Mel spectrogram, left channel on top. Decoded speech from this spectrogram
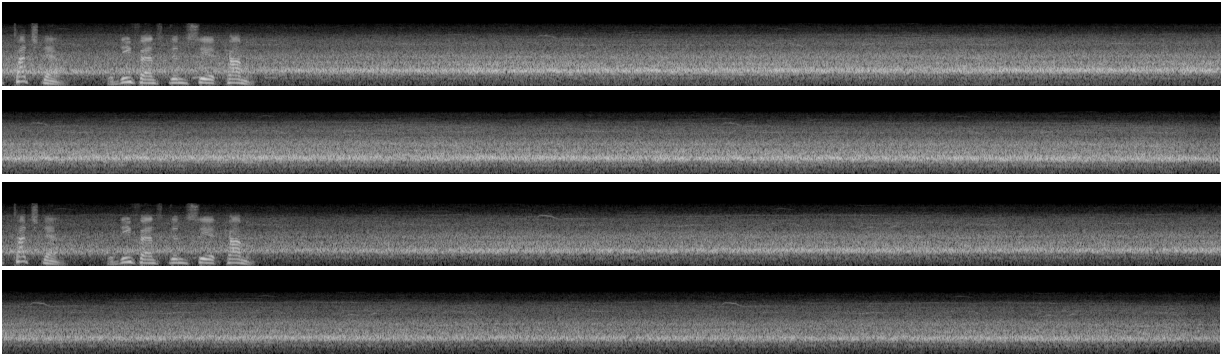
touchdown. The defense didn't see it coming.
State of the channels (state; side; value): quieter; right; 3.2 dB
